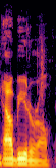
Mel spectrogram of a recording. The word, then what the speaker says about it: albuterol: Albuterol.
